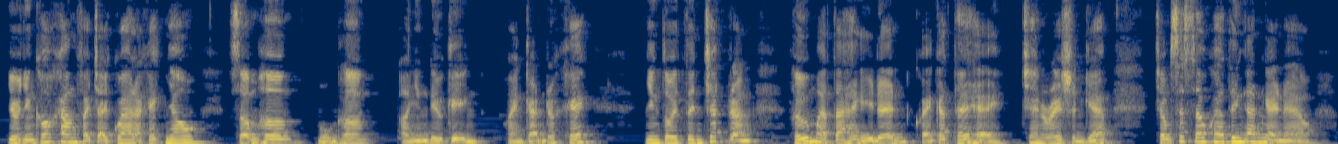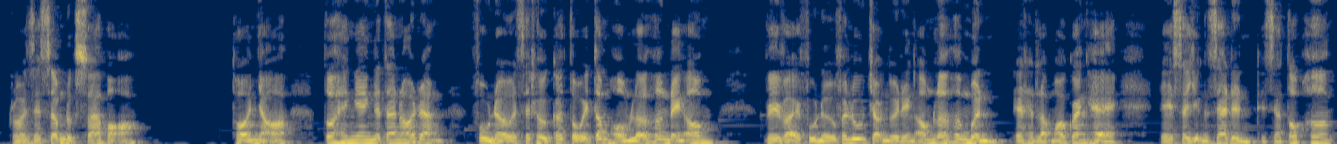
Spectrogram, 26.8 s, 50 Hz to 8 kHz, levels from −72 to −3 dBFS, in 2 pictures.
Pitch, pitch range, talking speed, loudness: 160 Hz, 125-185 Hz, 230 wpm, -16 LUFS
